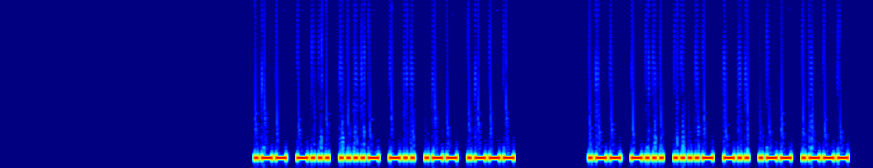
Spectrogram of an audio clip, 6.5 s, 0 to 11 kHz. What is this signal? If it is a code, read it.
Morse code, heard as a keyed tone, about 42 wpm, 700 Hz. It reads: WB4DWJ WB4DWJ
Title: USA Call Signs - 6 Characters - Repeated 2x - 45wpm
